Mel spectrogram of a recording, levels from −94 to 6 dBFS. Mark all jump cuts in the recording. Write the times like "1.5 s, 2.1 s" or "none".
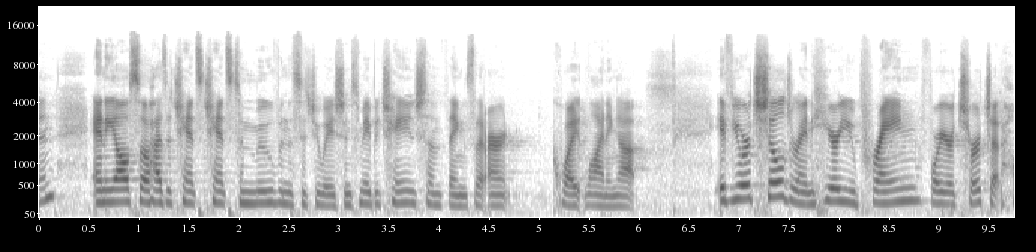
1.6 s

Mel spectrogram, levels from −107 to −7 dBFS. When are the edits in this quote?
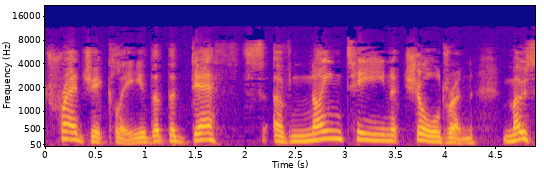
none

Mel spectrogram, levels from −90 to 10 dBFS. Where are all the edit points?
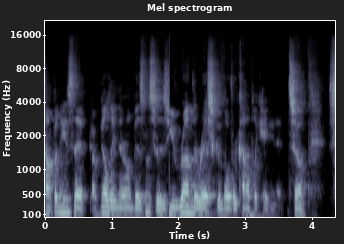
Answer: none

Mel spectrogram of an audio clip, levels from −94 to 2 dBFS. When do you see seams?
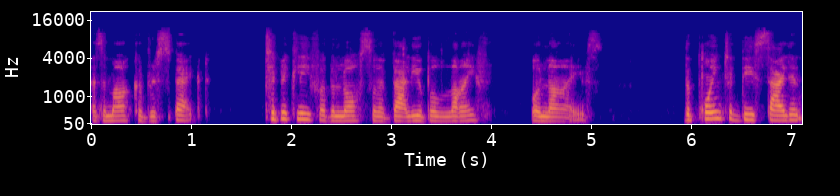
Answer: none

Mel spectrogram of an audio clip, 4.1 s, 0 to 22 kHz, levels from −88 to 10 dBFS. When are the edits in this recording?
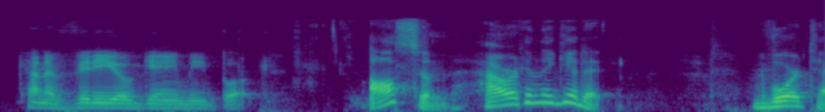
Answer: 2.6 s

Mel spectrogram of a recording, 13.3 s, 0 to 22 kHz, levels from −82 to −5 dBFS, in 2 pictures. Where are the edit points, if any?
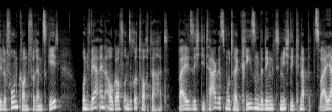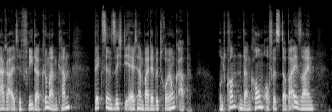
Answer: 3.5 s, 5.8 s

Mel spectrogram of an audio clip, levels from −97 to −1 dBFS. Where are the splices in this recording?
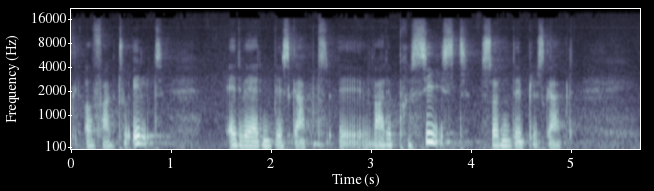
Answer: none

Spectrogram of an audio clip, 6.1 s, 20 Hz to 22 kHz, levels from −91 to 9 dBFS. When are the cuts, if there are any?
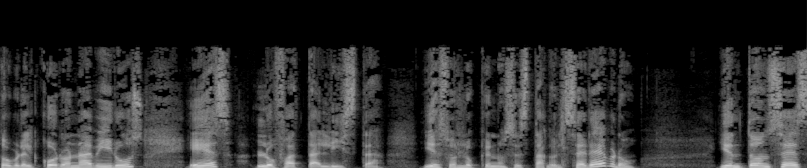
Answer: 4.1 s

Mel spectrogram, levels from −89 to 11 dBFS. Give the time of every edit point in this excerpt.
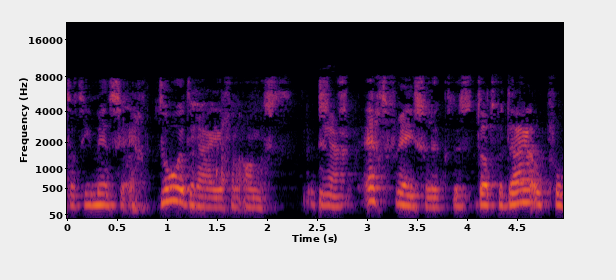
2.5 s

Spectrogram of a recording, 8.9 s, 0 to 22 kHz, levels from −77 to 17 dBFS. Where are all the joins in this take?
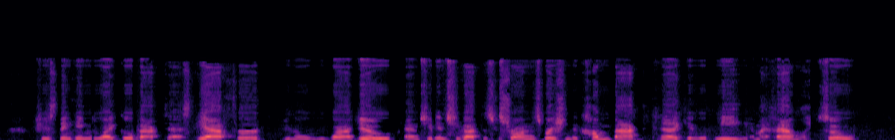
0.9 s, 4.0 s, 4.3 s, 5.0 s

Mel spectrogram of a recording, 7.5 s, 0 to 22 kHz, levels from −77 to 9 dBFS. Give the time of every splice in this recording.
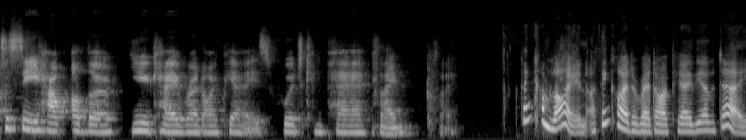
1.2 s, 3.7 s

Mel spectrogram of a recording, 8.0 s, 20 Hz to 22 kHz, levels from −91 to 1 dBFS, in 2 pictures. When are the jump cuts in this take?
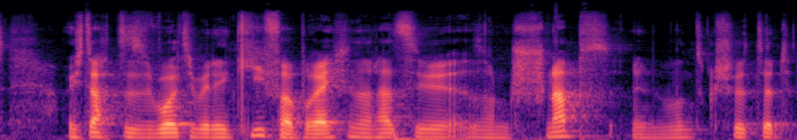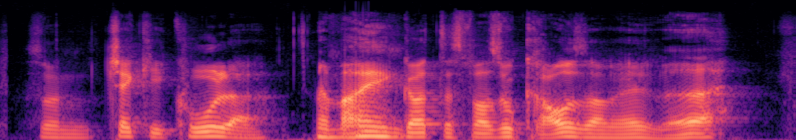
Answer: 4.0 s

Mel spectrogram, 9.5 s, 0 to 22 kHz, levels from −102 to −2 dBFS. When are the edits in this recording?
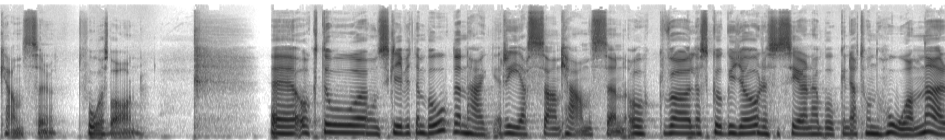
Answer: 1.0 s, 3.6 s, 4.5 s, 5.6 s, 6.9 s, 7.5 s

